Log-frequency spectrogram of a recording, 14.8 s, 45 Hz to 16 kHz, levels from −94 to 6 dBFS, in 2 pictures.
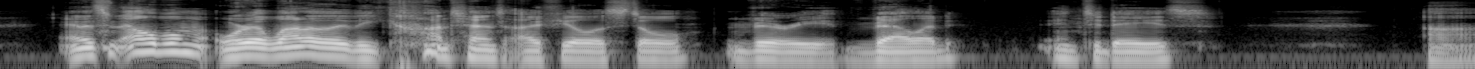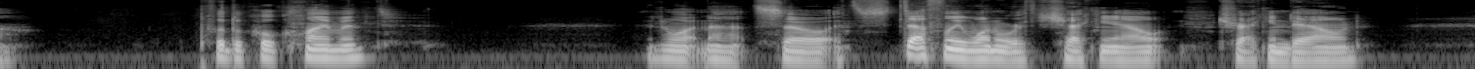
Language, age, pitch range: English, 30-49, 105-130 Hz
